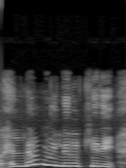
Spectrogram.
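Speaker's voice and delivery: very high-pitched, sweet little voice. Advising how to coax a frightened cat out from under the bed: high voice. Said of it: "speak in a high voice".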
